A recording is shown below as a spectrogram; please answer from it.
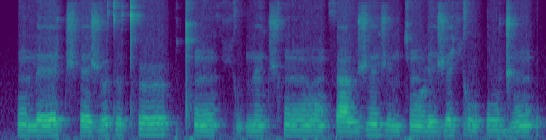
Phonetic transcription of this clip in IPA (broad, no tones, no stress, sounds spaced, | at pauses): õ n ɛː t͡ʃʰ ɛ ʒ ə˞ t ɵ tʰ ə˞ | cʰ õː θ ç u ʔ n ɛ̃ t͡ʃʰ õː lˠ õː ʔ θ a ɹ ʒ ɛ̃ ʒ e n c õː ɽ e ʒ ɛ ç oː p oː d͡ʒ õː ʔ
